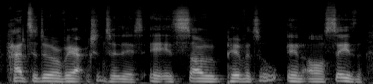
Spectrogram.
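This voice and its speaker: A man hosting a casual football reaction vlog, his voice croaky from a late flight, talking excitedly with emphatic repetitions. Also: medium pitch, fairly quick. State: croaky voice from travel. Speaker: football fan channel host.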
